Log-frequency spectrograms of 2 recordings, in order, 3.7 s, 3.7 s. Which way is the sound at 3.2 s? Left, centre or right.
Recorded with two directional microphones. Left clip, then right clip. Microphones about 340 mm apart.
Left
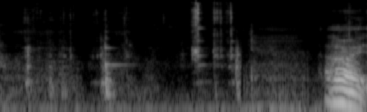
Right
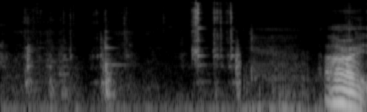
Centre.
